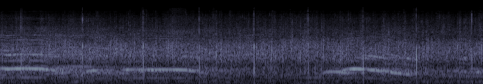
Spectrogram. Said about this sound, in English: Would you stand to your feet and clap your hands and shout amen? Amen.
